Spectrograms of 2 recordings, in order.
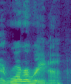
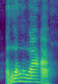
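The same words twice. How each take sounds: First: It is said at normal speed. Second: It is said fast, like a dog yapping.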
